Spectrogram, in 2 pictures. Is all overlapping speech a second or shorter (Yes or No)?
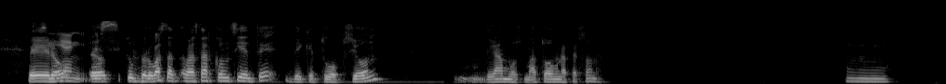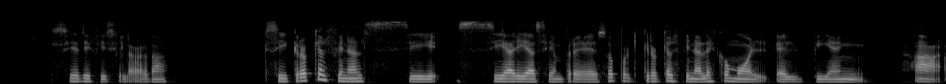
No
